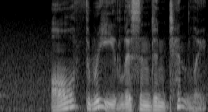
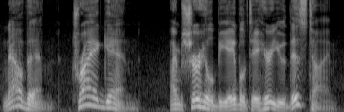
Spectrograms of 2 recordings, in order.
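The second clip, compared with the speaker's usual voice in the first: lightly voiced coaxing character; encouraging Roy; 5 semitones higher, 5 dB louder than usual. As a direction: urge them on, a bit higher.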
